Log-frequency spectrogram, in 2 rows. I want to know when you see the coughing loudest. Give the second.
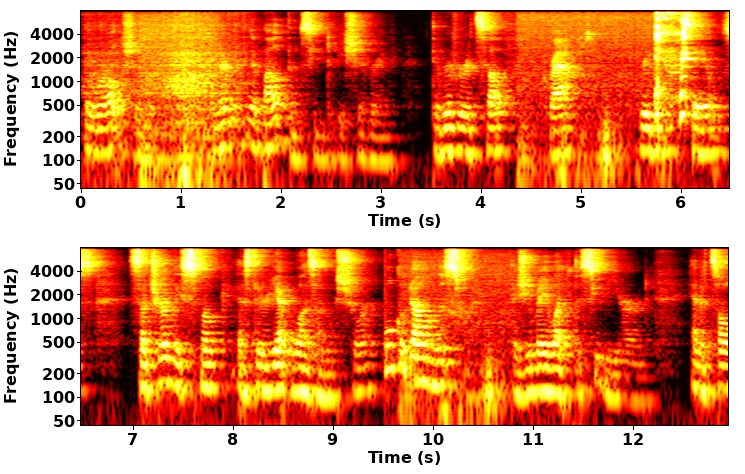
6 s.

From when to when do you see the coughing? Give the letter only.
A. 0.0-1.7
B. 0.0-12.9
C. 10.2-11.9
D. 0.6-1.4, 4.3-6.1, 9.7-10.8
D.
